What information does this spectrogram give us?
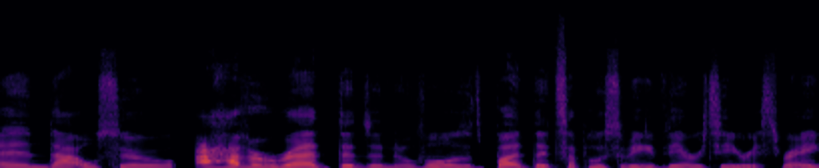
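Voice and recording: At a moderate pace, a woman speaks with a fairly low pitch, her tone bright and sharp yet clear and smooth. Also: ordinary pitch variation, dry, close sound with no echo.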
